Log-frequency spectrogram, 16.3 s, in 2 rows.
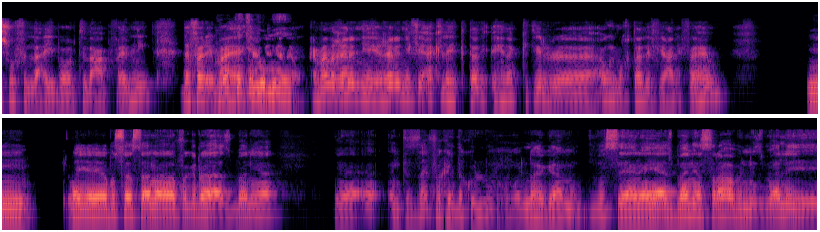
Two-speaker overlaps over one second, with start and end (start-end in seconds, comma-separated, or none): none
